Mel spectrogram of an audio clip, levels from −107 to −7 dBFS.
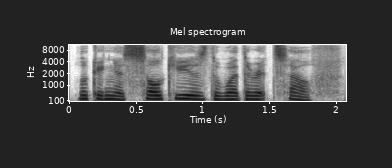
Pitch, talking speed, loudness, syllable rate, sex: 195 Hz, 200 wpm, -18 LUFS, 5.8 syllables/s, female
